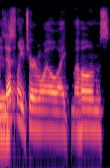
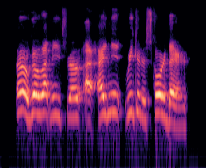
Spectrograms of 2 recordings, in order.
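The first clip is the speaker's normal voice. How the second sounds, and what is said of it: Imitates another person's voice. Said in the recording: “my impression of Frogger ... Was that pretty good? ... That was really good, dude.”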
